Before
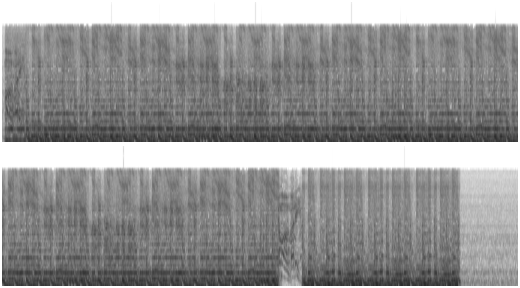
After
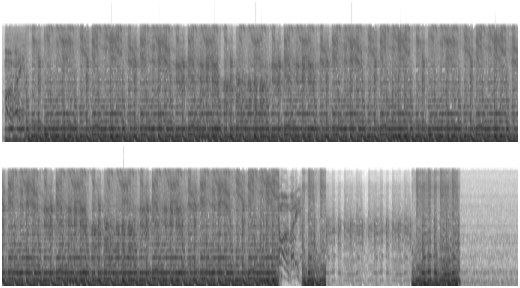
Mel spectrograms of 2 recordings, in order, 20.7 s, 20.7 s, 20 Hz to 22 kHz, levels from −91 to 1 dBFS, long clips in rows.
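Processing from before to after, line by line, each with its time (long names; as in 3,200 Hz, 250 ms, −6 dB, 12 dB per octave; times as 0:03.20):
0:16.80–0:18.52: resonant band-pass 2,000 Hz, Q 2.7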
